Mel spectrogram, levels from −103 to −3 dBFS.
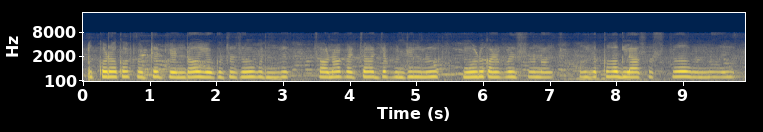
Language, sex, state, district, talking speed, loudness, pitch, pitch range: Telugu, female, Andhra Pradesh, Anantapur, 90 wpm, -17 LUFS, 275 Hz, 270-280 Hz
